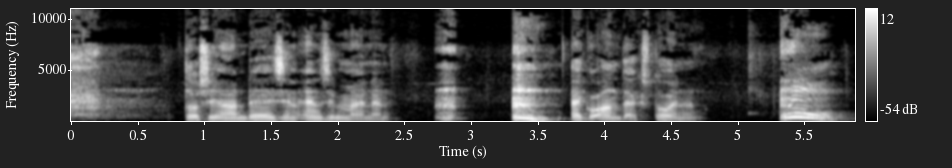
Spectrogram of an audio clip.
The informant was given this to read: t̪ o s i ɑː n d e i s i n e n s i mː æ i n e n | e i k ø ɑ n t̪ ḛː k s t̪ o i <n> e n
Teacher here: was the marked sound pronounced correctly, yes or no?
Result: yes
